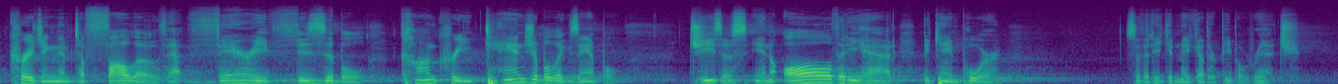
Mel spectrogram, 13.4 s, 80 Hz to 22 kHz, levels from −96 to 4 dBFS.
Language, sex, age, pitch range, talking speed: English, male, 40-59, 100-140 Hz, 115 wpm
